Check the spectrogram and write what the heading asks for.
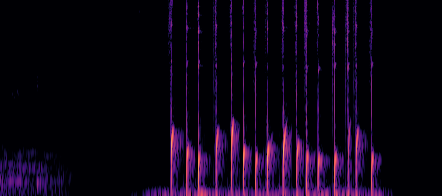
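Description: A quick run of about sixteen cartoon pop sound effects over two seconds, each a short plop that drops slightly in pitch. It fits one pop for each of the sixteen letters of a title being typed onto the screen.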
